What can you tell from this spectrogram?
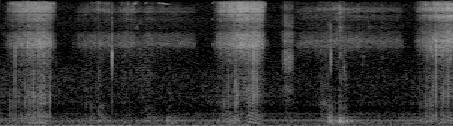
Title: Sierra snoring away happily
